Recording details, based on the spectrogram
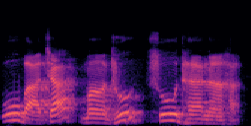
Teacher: লাইনের শেষে থাকবে বিসর্গের জন্য আমরা হ উচ্চারণ করব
